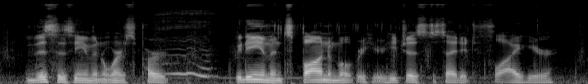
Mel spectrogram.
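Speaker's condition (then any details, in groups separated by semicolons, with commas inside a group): No condition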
